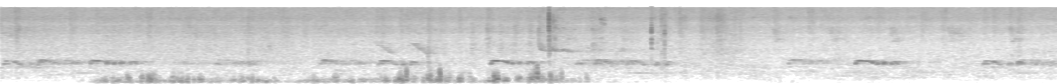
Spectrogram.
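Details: Roughly handled by another monkey in Kampong Cham Province, Cambodia, a struggling monkey gives a series of short, wavering, whistled calls, about one per second, over heavy thumping and rustling handling noise that fades midway.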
